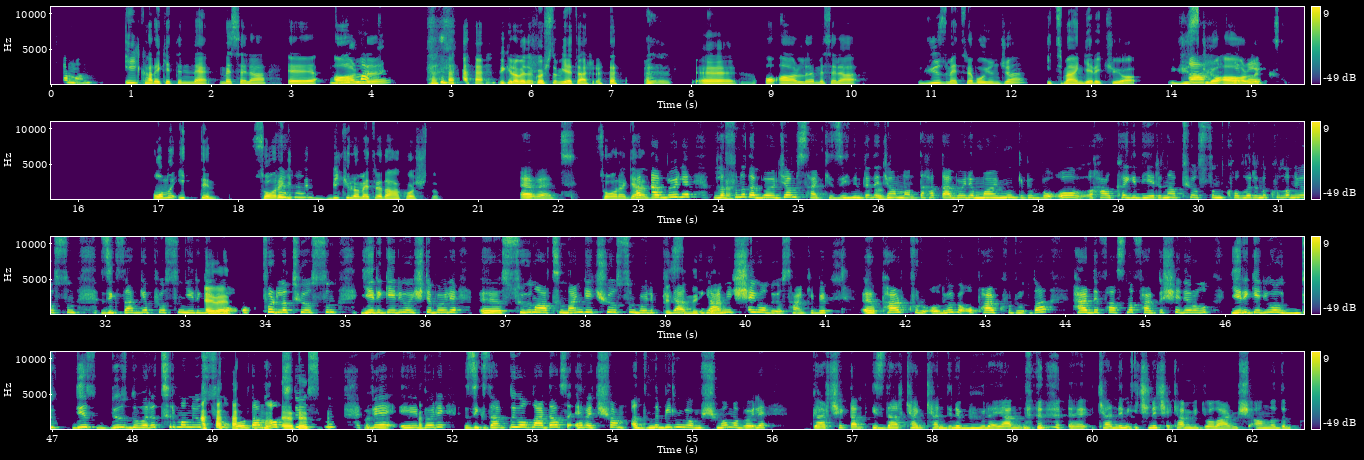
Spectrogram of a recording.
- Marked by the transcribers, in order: laugh; chuckle; chuckle; tapping; laugh; laughing while speaking: "Evet"; chuckle; chuckle
- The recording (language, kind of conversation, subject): Turkish, podcast, Yeni bir hobiye nasıl başlarsınız?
